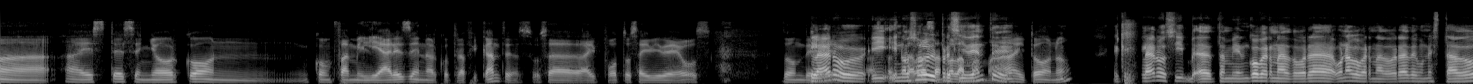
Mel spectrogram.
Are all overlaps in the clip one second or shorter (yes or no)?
no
